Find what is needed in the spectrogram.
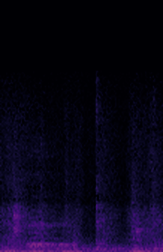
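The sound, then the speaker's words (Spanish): Doors being opened on the lower level of a building housing a studio: a few soft sliding swishes and dull knocks over steady background noise. “Abriendo puertas.”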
